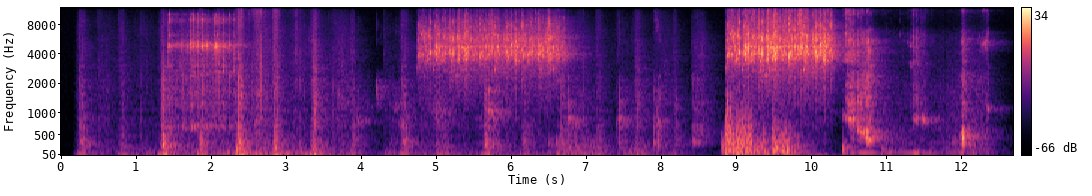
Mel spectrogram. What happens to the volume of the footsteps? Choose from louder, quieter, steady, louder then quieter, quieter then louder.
quieter.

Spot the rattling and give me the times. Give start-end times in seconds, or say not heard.
1.4-2.4, 4.8-6.8, 8.8-10.3.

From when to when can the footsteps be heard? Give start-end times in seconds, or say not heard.
0.2-8.7.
